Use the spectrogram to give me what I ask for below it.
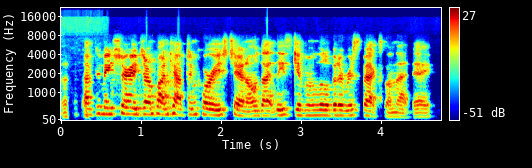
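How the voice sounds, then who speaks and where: A woman's voice: medium pitch, fast talker, a bit bright, lo-fi sound. A woman hosting a live online recovery meeting, chatting earnestly with her guests over a video call. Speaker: host of a recovery meeting show. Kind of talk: casual group chat on a live stream.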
